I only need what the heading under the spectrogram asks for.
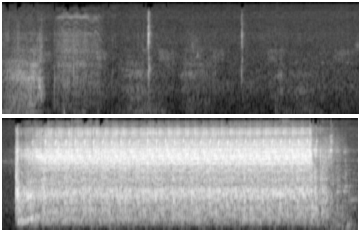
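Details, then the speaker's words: Tractor with newly installed engine, magneto, carburetor and fuel line, about an inch of gas in the tank, no fuel shutoff: steady high cranking whir that never catches; won't start, later flooding with too much fuel, carburetor jet possibly missing. "you heard a little piece of it it tried to turn over but just not quite you know"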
